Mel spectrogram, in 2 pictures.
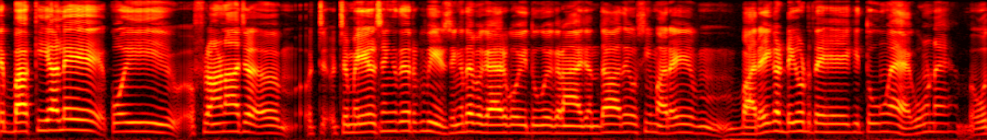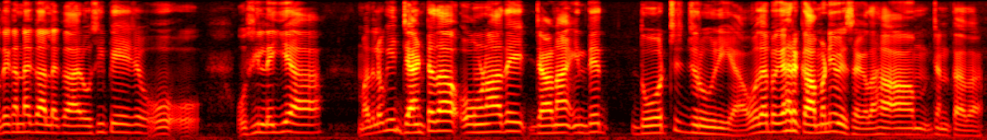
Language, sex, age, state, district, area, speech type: Dogri, male, 30-45, Jammu and Kashmir, Samba, rural, spontaneous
